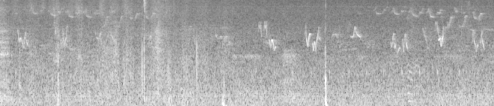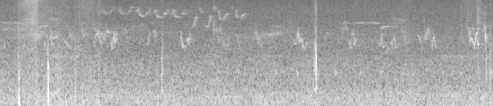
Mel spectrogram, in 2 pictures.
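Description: Near silence: the outdoor quiet of a windless hillside, with scattered faint, high bird chirps and short trills and a few soft clicks.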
